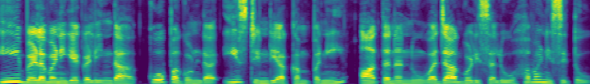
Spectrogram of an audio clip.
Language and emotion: Kannada, neutral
